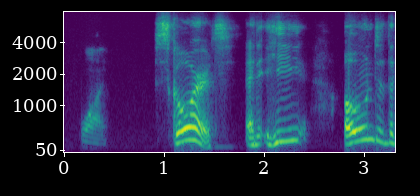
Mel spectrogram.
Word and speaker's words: Joan: So Barcelona won 3-1, and Juan Gamper, or Joan, I don't think it's pronounced Joan, right? It's Juan Gamper. Juan.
